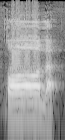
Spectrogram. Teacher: قاف حروف مستعلیہ پر پڑھا جائے گا، اس کے ساتھ الف بھی ہے، یہ بھی پر پڑھا جائے گا، لا کو کھینچنا نہیں۔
